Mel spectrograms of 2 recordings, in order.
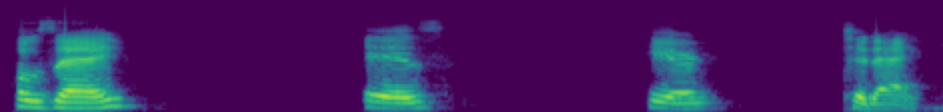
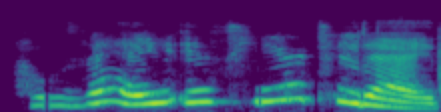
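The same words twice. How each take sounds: First: The words are separated by breaks. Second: The words flow together without breaks. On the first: The speaker calls it wrong. "This is not smooth. That was choppy" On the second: The speaker calls it right. "That was smooth"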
